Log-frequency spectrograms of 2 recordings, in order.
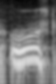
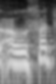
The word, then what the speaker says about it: اوسط: یعنی اوسط، اور ہاں اکثر لوگ اوسط کو اوسط بولتے ہیں، جو کہ غلط ہے۔ اس کا صحیح تلفظ اوسط نہیں ہے، بلکہ صحیح تلفظ اوسط ہے۔ آپ اس کا صحیح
